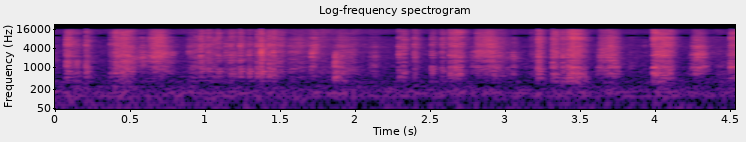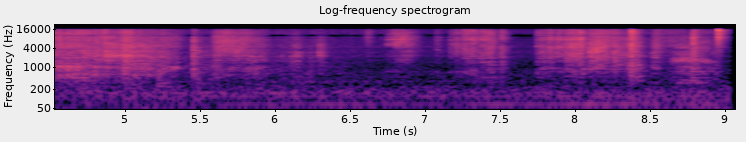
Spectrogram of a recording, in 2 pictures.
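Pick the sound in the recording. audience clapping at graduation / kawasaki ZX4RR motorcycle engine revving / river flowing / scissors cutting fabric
scissors cutting fabric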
